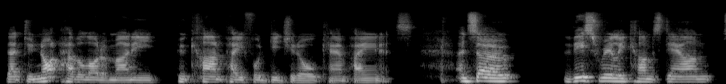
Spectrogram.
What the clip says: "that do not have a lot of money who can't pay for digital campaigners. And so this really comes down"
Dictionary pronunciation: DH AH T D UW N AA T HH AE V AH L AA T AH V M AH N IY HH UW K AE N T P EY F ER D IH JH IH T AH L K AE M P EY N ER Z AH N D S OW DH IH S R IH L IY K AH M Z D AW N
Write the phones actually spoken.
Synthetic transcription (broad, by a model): DH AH T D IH N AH T HH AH V AH L AA T AH V M AH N IY HH UW K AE N P EY F ER D IH JH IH T L K AE M P EY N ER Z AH N S OW DH IH S R IH L IY K AH M Z D AW N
